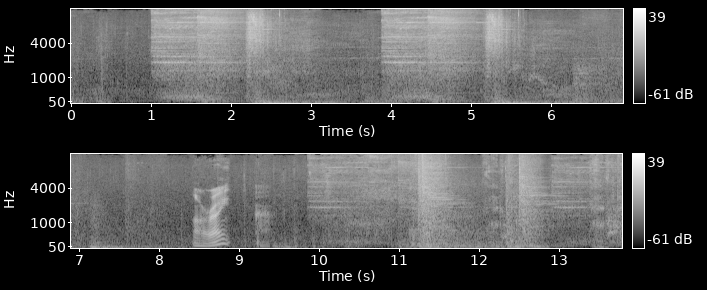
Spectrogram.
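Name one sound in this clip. Sword strikes swoosh and clang in combat.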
